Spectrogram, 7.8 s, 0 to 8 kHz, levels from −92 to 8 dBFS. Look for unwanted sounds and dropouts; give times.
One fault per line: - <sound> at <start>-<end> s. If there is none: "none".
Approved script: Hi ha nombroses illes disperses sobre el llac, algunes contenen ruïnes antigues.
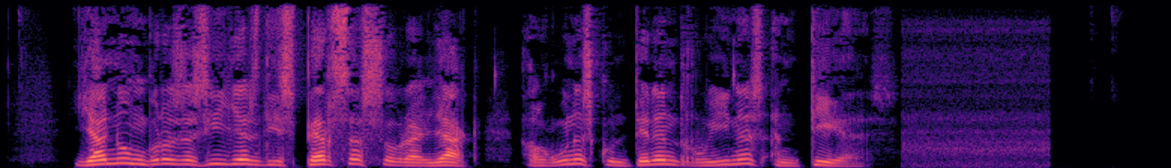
none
